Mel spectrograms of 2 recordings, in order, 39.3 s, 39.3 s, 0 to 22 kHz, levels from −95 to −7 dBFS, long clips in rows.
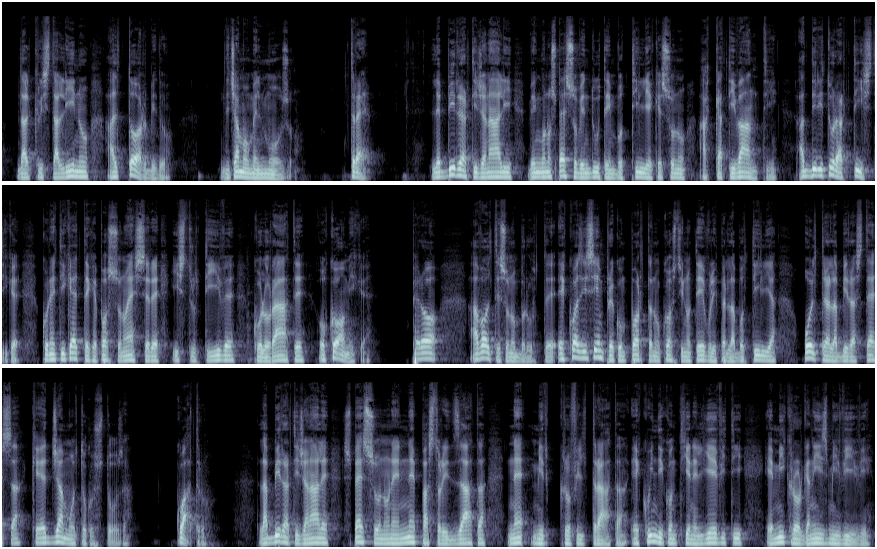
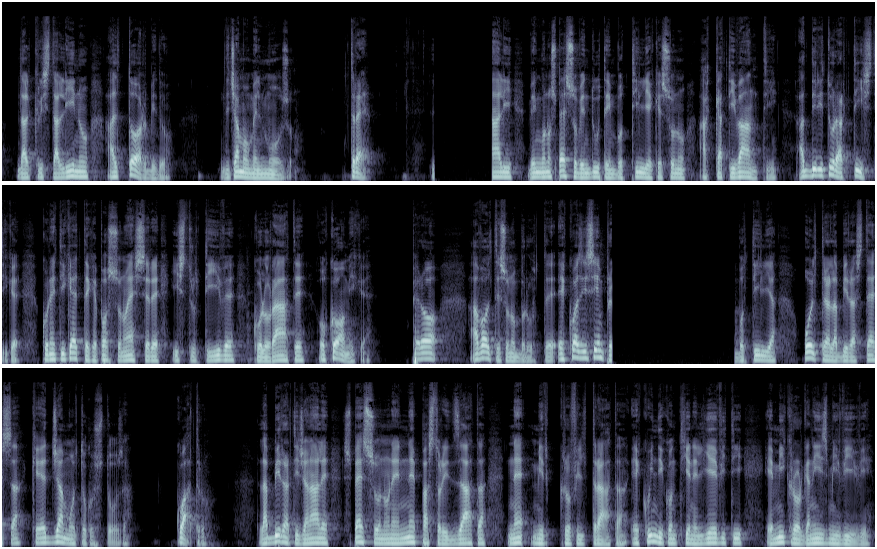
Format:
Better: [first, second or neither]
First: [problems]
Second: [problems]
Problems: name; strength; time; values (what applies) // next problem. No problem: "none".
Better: first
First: none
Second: audio cutting out; at 6.5 s for 1 s and at 22 s for 2 s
